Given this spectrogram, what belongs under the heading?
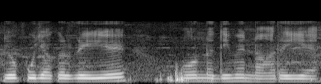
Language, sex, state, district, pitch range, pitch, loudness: Hindi, male, Uttar Pradesh, Saharanpur, 140-150 Hz, 145 Hz, -13 LUFS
